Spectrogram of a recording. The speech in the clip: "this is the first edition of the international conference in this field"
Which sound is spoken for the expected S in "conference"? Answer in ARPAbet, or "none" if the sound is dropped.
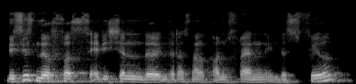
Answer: none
